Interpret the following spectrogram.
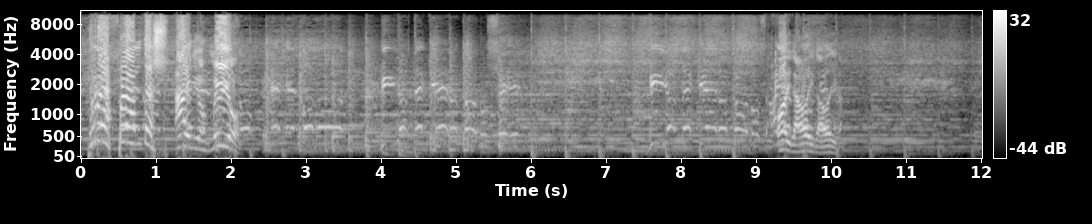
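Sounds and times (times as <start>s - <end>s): instrumental music with light beat: 0.0s - 12.0s
person singing: 1.9s - 6.2s, 7.3s - 9.4s.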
